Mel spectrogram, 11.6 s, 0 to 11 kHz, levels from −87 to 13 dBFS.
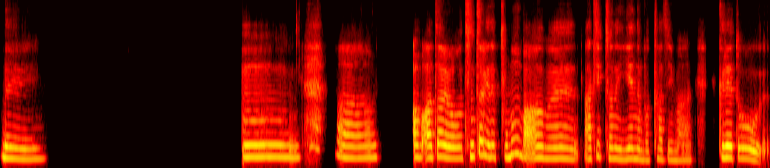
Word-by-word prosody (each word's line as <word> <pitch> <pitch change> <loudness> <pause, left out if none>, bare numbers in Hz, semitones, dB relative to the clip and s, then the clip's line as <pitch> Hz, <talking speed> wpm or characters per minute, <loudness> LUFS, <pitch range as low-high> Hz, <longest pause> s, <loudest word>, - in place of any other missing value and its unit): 네. 205 -3 -1 3.0
음. 235 -1 +2 0.6
아. 225 -1 -1 0.6
아 235 +1 +5
맞아요. 225 -2 +3
진짜 245 +4 +1
근데 235 -2 +1
부모 270 +6 0
마음은 210 -4 +1
아직 230 +4 -3
저는 210 -2 -2
이해는 200 0 -2
못 175 +2 -10
하지만 185 -2 -8 0.4
그래도 210 -6 +4
220 Hz, 155 characters per minute, -23 LUFS, 205-235 Hz, 3.0 s, 아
